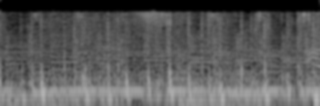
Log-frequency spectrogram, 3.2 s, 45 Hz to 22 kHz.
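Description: Horse hooves clip-clop at a steady galloping rhythm in the Red Dead Redemption 2 video game, moderately loud and continuous with a faint whinny-like tone in the background.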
